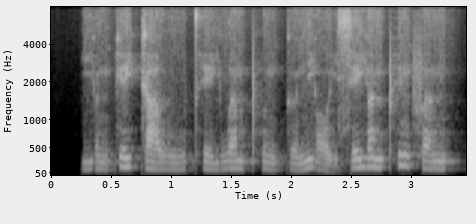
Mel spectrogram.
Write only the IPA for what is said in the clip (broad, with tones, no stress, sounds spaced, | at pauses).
j ɵ˨ n k e˥ j k aː˨ w uː˨˥ t̪ʰ e˨˧ j w ɐ˧ m pʰ ʊ˨ ŋ k ɵ˨˥ n j ɔː˨˩ j s e˥ j ɐ˧ n pʰ ɪ˥ ŋ f ɐ˧ ŋ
